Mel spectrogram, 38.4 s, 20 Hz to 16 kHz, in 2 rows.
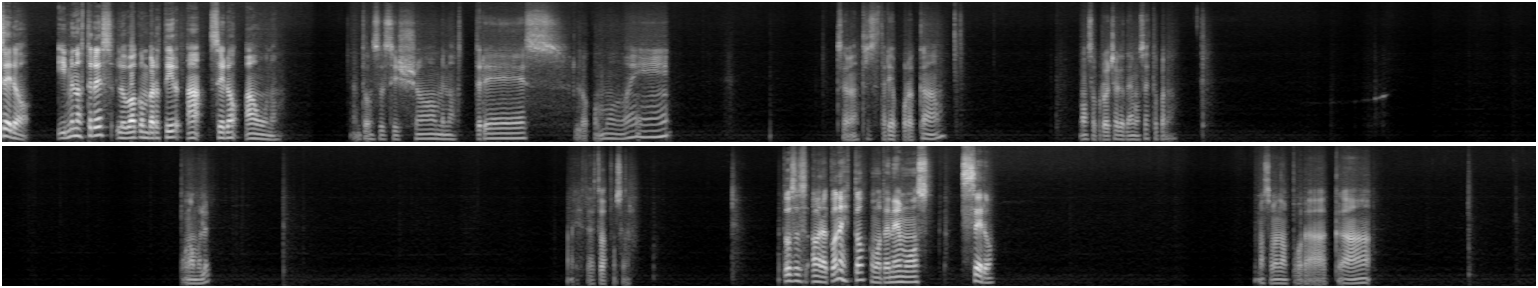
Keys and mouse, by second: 3.5 shift+click, 10.8 click, 18.2 click, 22.4 click, 25.9 click, 27.0 click, 29.1 middle click, 31.9 click, 33.0 click, 34.6 click, 36.1 click, 37.5 shift+z, 37.9 middle click, 38.2 middle click.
